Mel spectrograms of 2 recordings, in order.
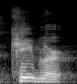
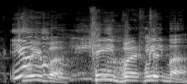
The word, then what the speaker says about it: Kleber: Yeah, but I'm just saying this is because the reason is Keebler. So because he had elf. Yes. Again. Kilber. Isn't it Kilber? Kleber.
